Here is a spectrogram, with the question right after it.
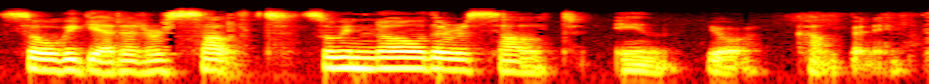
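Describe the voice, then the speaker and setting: The speech moves at a fairly slow pace. It comes with a Swedish accent. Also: woman. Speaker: accounting consultant. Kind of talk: tutorial. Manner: halting.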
